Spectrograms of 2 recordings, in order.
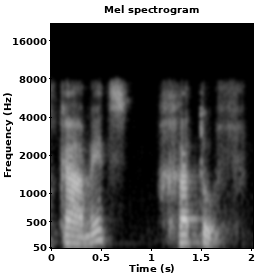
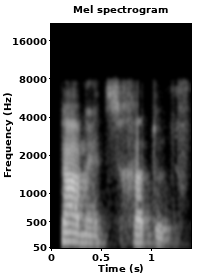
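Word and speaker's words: קמץ חטוף: O sea, es casi que una pronunciación mucho más breve, obviamente, el Kametz Rahav, pero atención que lo que pronunciaremos aquí será una O. Se translitera como una O, se pronuncia como una O.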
